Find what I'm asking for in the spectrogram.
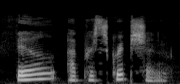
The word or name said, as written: fill a prescription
